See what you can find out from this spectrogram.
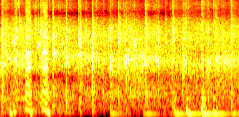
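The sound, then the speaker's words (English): Church audience applause: scattered, irregular claps of moderate loudness, sparse rather than a dense ovation. “Hey, let's give him applause.”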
